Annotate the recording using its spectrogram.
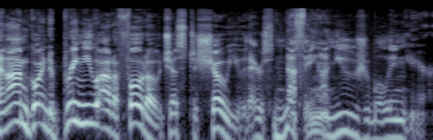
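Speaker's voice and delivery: put-on voice, made really big, loud, and carrying. Retelling what a woman announced while waving her phone: imitating a really big voice. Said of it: "she said in this really big voice".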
